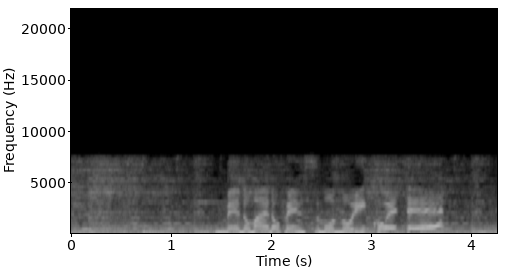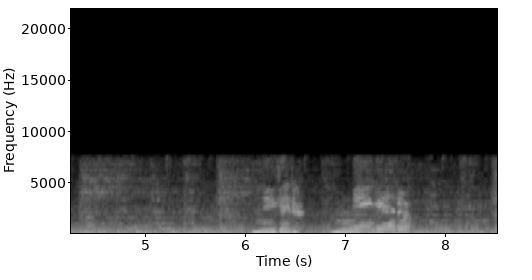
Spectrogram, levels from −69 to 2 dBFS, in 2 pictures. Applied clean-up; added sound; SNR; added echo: none; none; none; none.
